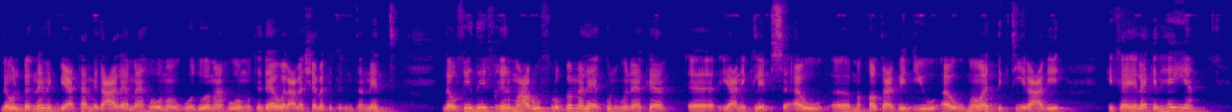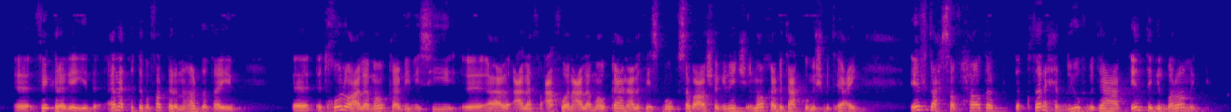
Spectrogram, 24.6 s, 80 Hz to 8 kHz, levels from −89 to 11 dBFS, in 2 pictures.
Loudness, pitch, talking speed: -25 LUFS, 210 Hz, 175 wpm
